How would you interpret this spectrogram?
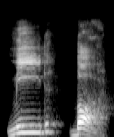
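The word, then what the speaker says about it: מדבר: me da the mead the d joins to the syllable which makes mead mead bar mead bar so at the beginning of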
